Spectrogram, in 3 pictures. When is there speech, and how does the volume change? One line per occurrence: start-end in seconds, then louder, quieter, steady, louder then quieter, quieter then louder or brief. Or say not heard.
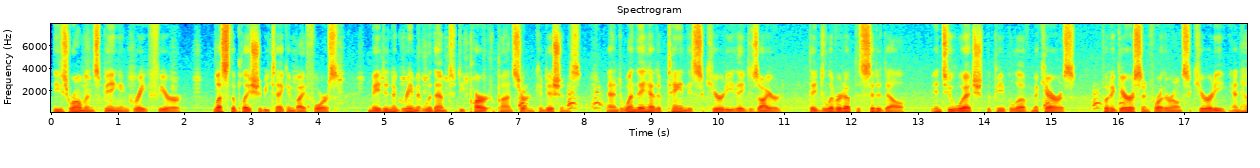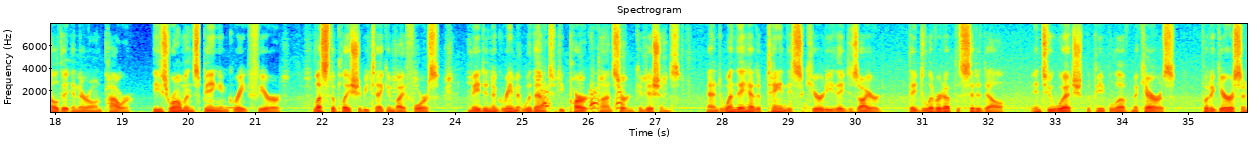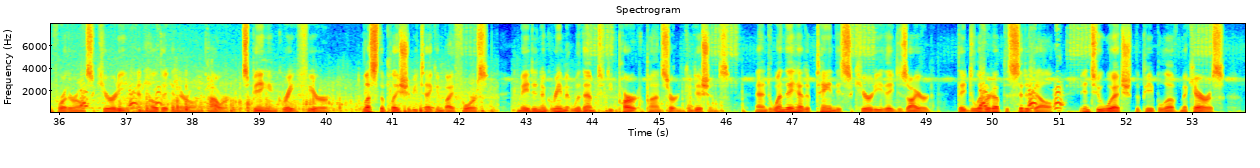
0.0-53.5 steady.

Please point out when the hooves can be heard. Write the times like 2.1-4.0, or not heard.
36.9-46.4.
